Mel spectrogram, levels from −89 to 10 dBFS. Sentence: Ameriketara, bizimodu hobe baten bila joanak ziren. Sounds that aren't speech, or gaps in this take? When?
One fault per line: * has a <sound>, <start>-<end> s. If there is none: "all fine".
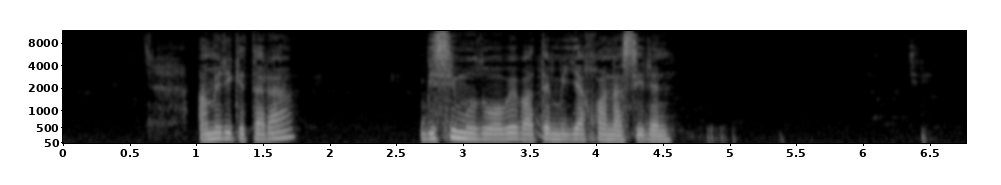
all fine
